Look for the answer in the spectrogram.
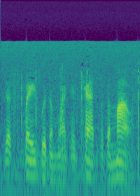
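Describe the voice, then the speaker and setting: An actor playing a boastful, self-satisfied police commissioner, pompous and smug, in 1940s radio style. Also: male voice, low voice, flat delivery, brisk, lightly acted. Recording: noisy, muffled 1940s radio recording.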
